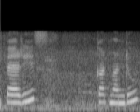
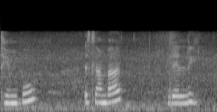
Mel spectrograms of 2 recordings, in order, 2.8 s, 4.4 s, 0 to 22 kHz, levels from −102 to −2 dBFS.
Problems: constant background noise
